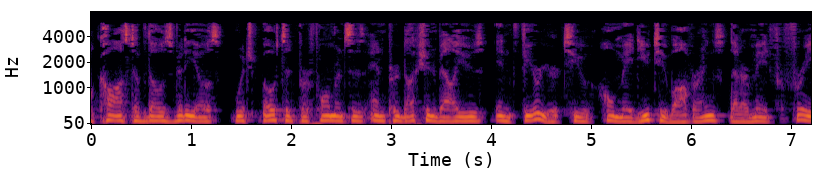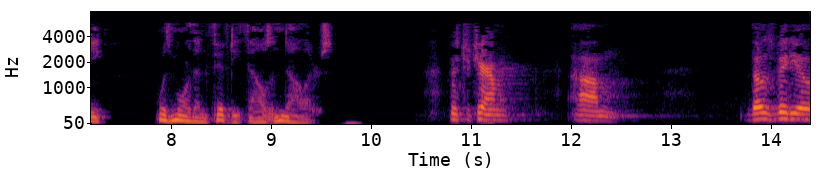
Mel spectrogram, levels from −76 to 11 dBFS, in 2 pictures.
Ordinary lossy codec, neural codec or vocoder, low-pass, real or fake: MP3, 24 kbps; none; 7.2 kHz; real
